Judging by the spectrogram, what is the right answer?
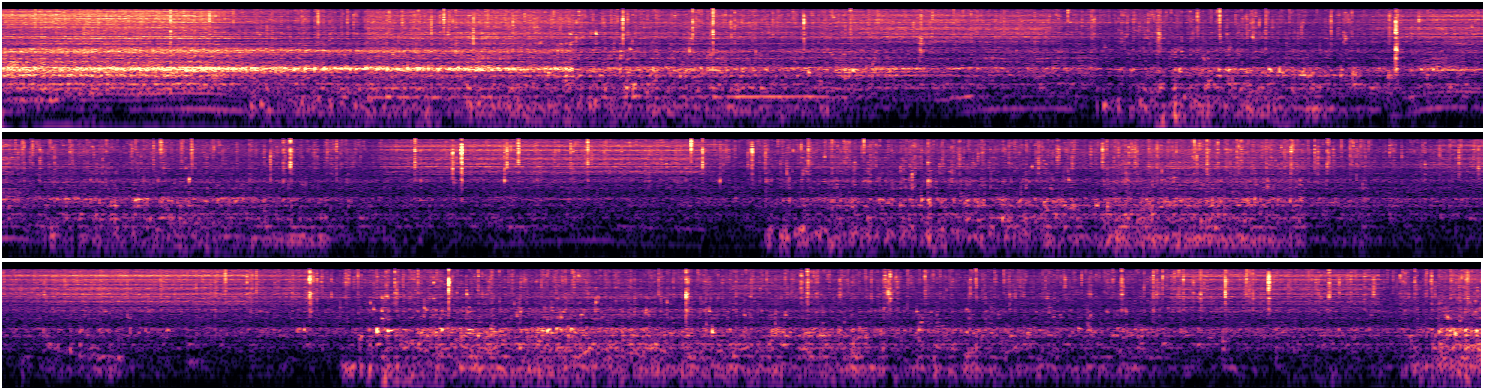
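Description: Scuba regulator exhaust bubbles gurgling in swells every several seconds, heard underwater through a camera housing, with scattered faint clicks.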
